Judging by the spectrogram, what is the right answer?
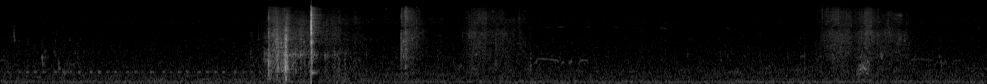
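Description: Handling of a fishing rod and line at the water's edge: a cluster of rustling noise with one sharp click about three seconds in, the loudest sound, then a short sudden knock about four seconds in and softer rustles near five and eight seconds in.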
